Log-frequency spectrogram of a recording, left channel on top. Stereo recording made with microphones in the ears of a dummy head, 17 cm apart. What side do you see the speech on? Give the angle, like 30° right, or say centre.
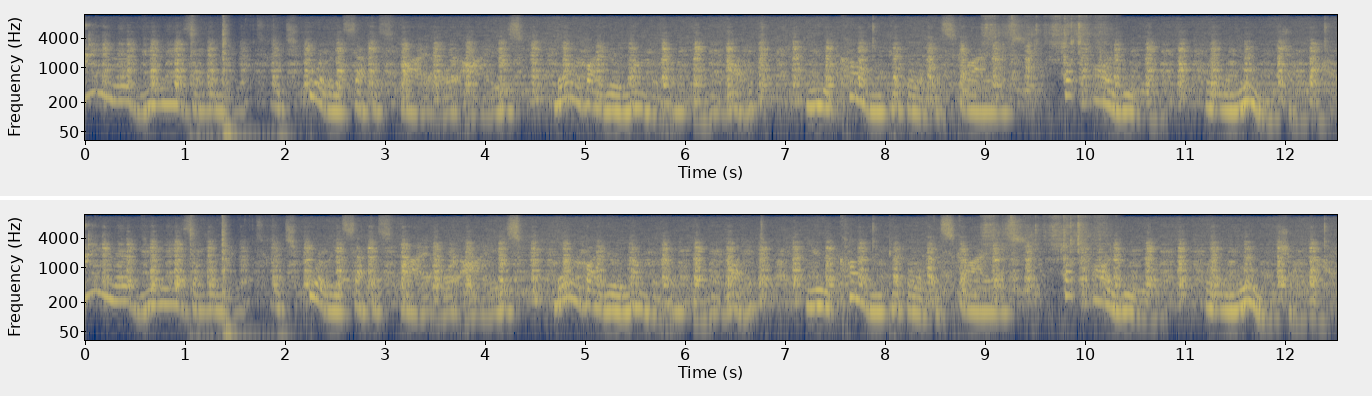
50° right.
